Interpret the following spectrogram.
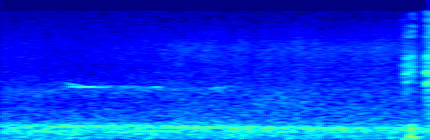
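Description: Steady low rumble of wind in a snowstorm, with a faint high tone for a moment about half a second in.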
